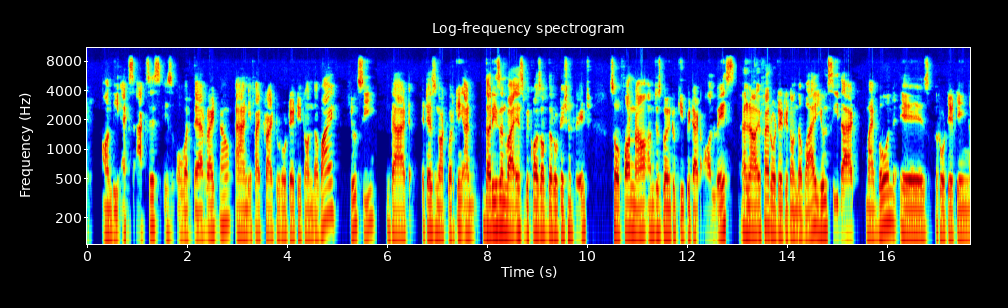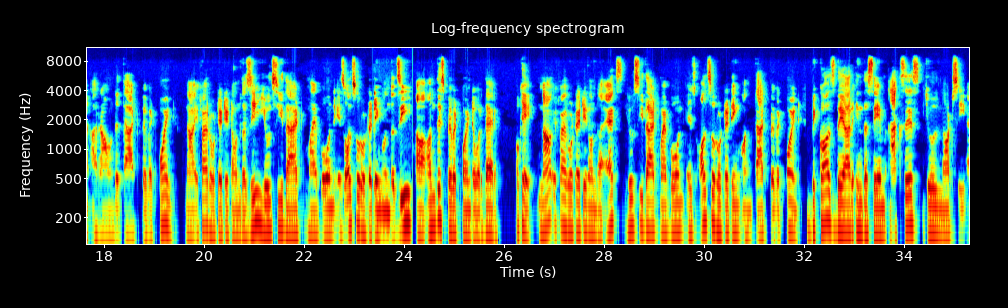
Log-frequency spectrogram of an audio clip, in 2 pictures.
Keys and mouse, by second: 2.8 middle click, 3.9 middle click, 4.6 r, 5.7 r, 9.9-12.2 drag, 13.2 r, 19.7-20.1 middle drag, 20.5 r, 25.7 middle drag, 27.6 r.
